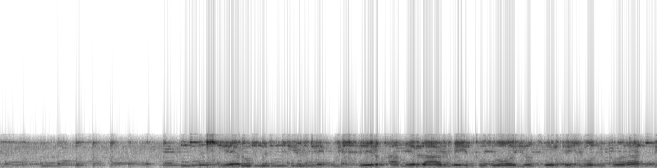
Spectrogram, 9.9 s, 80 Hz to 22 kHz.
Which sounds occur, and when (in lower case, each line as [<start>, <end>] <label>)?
[0.00, 9.85] background noise
[0.00, 9.85] music
[3.22, 4.00] synthetic singing
[4.24, 9.85] synthetic singing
